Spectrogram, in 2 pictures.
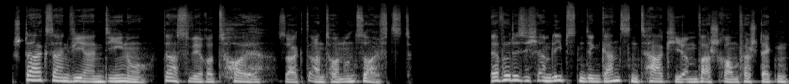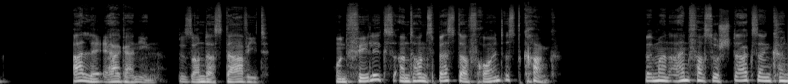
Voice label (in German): hoerbuch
